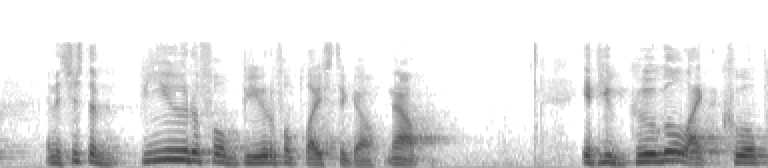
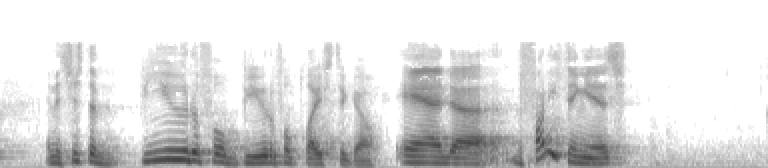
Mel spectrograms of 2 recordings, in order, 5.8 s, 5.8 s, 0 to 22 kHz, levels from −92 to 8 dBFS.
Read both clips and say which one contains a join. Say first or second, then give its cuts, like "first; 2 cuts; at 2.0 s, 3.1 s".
second; 1 cut; at 2.9 s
